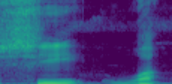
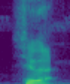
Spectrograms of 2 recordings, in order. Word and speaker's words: Shiva: You North Indians, you Delhi people made it Shiv. Because you eat up the last syllable in everything, all right? We say Rama, you say Ram. Krishna, Krishna. So you eat up the last syllable, so you ate up Shiva also. Shiv he became.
